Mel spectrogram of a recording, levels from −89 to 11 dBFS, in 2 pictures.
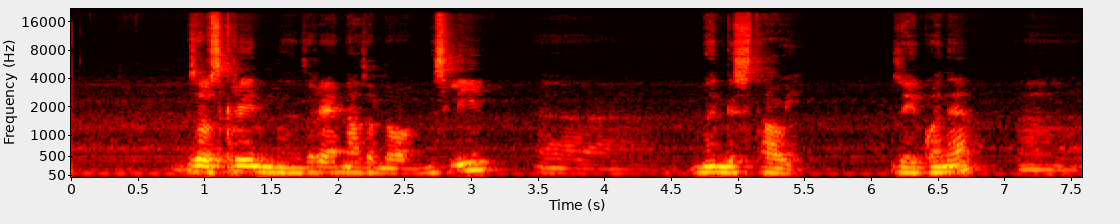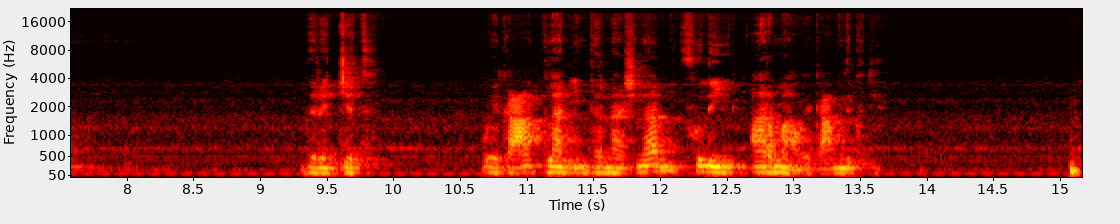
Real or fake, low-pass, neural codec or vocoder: real; 19.8 kHz; none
